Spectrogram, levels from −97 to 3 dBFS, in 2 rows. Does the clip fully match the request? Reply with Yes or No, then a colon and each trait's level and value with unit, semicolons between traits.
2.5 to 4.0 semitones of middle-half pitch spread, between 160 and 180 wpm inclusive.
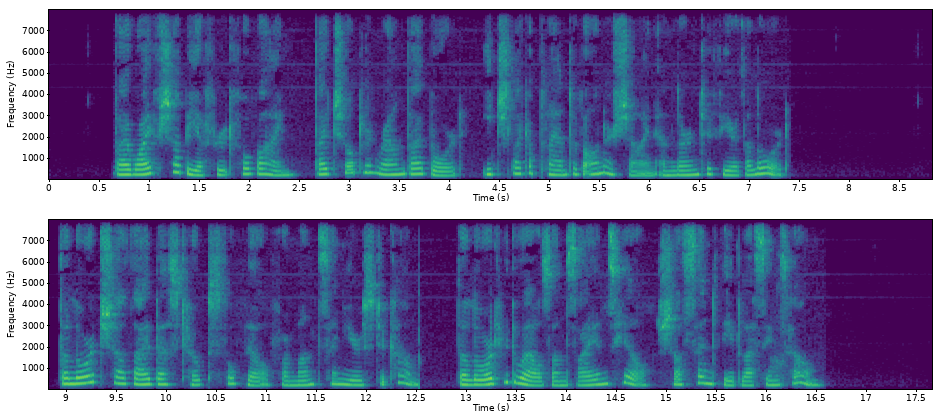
Yes: average, 3.6 semitones; average, 175 wpm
